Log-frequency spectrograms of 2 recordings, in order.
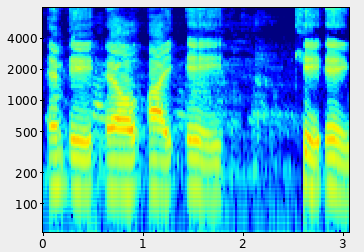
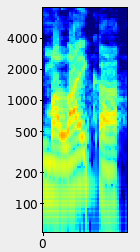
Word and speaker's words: Malaika: in in Arabic but the name that I was going for which is mal I a KA which is Malaika actually means angel yeah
